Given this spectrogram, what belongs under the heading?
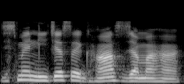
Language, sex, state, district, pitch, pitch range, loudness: Hindi, male, Jharkhand, Garhwa, 160 Hz, 145-185 Hz, -16 LUFS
